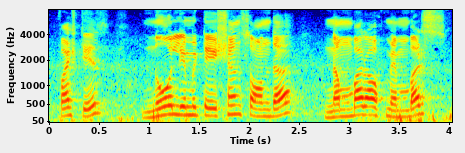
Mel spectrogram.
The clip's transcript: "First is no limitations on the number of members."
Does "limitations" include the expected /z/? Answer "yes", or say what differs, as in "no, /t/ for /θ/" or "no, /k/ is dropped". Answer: no, /s/ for /z/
